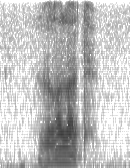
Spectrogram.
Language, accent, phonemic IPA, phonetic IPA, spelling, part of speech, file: Armenian, Eastern Armenian, /ʁɑˈlɑtʰ/, [ʁɑlɑ́tʰ], ղալաթ, noun, Hy-ղալաթ.ogg
- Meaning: mistake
